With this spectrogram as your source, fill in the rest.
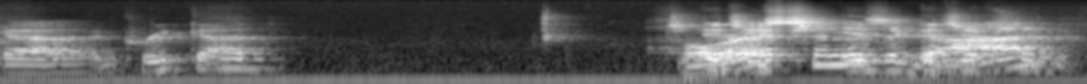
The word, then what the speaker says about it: Horus: Horus is a god. Horus is an Egyptian god.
